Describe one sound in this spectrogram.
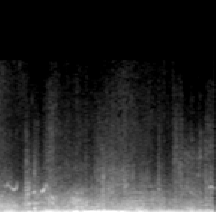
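A deep booming blast rumbles.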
